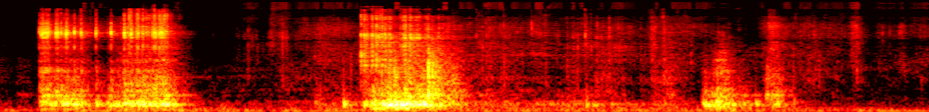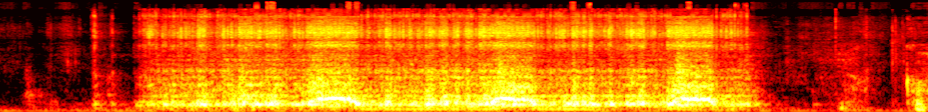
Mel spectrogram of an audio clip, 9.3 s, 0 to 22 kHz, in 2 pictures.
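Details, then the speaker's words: Athearn Band-Drive F7 Canadian National model locomotive, motor running on its own: harsh rasping grind in bursts, then loud for several seconds; drivetrain grinding. "sounds awful not a lot I can do"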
